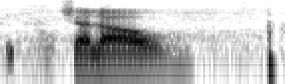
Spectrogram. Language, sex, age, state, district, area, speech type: Urdu, male, 45-60, Uttar Pradesh, Lucknow, urban, read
